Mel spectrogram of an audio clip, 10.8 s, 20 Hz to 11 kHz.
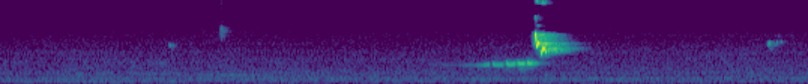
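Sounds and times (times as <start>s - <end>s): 
warbler singing low whistles and chirpy descending notes: 6.5s - 7.6s.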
